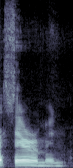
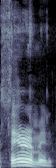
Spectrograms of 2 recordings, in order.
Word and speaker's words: theremin: No, but I would like a theremin. I was gonna buy one, but then I heard of how we can hunt parts down as a quest, because a theremin.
